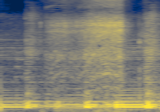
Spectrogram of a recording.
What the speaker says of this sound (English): I just so happen to have my trusty old Milwaukee drill here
